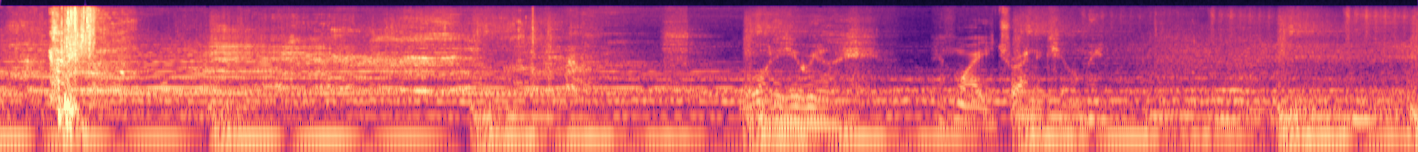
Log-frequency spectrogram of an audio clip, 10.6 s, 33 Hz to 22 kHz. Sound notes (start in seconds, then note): 0.4 blood splatters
